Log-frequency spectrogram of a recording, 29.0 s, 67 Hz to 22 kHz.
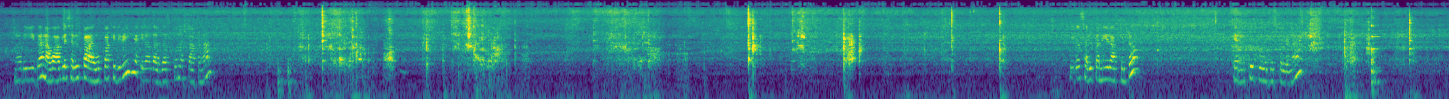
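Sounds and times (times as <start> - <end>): chicken sizzling in oil: 0.0 - 28.9
spoon scraping and knocking pot: 26.2 - 28.4.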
